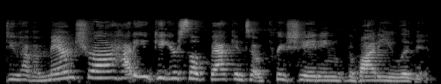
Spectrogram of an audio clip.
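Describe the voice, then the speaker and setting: A woman's voice: a little high, animated, fast talker, fairly bright tone. A woman interview host and fitness coach, talking in a reflective, encouraging way and asking long open questions. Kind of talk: casual conversational interview. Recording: echoey room with faint background noise.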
